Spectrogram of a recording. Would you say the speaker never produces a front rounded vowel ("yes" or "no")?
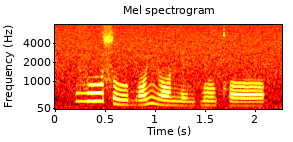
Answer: yes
